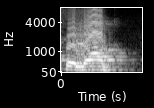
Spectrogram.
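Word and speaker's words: prologue: और यहां क्या है, प्रोलॉग, तो लॉग में सिर्फ जी को प्रोनाउंस कर रहा है, यूई तो साइलेंट है, तो जीयूई पूरे के लिए सिर्फ ये साउंड आ रहा है, तो इसको सिंबल जी से प्रेजेंट करते हैं।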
